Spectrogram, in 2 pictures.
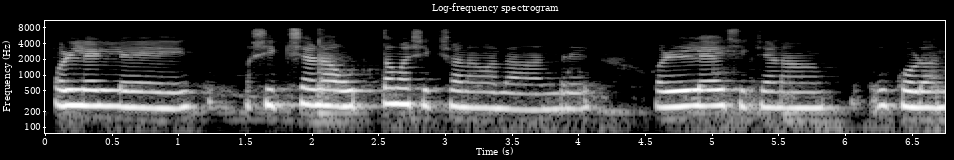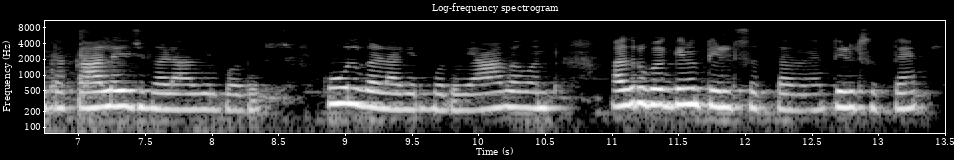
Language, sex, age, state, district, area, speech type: Kannada, female, 18-30, Karnataka, Chitradurga, rural, spontaneous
